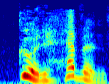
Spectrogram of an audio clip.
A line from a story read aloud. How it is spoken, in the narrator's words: he gasped, while his face turned as pale as ashes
